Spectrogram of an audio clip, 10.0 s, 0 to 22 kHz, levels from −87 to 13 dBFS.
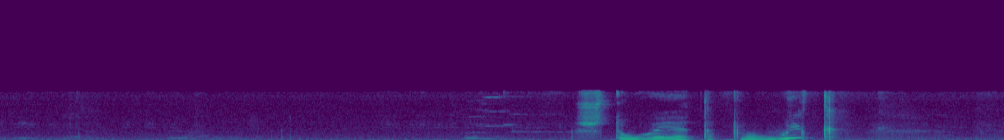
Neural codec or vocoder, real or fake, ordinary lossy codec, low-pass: none; real; none; none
